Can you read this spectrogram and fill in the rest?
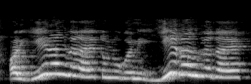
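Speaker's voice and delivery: high, quick, outraged rant; hammed-up exasperation, pitch jumping up; acted scolding. Scolding the family for smearing colour, hammed-up outrage.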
